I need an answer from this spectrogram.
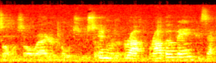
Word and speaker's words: Rabobank: So And Rabobank, is that how you say it?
